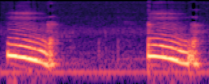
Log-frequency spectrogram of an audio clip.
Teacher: Ng is articulated by pressing the back of the tongue against the soft palate. The soft palate is lowered and the air is not allowed to escape through the mouth. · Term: ng sound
